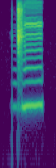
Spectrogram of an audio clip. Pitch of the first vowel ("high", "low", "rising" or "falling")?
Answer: high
